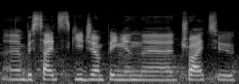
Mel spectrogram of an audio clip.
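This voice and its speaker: A woman's voice: mid-range voice, monotone, moderate pace, fairly bright tone, faint music behind. A young woman from Norway with a Norwegian accent, answering interview questions casually in a hesitant, good-humoured way. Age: young adult. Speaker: ski jumper being interviewed. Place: large indoor lobby. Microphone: handheld reporter microphone.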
